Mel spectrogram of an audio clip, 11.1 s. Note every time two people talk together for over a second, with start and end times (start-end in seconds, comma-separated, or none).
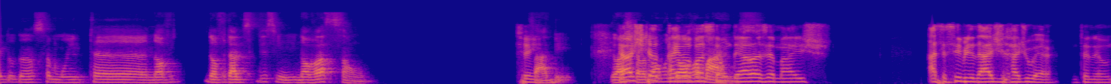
6.2-7.7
